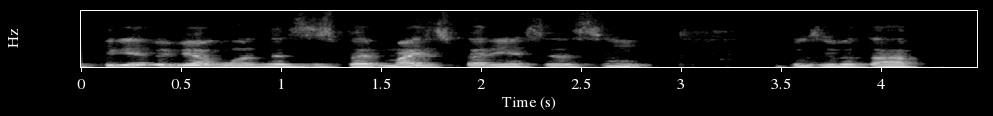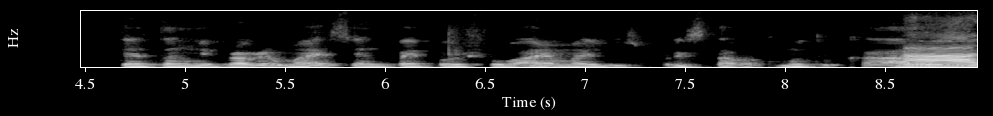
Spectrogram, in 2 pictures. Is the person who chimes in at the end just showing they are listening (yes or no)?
no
